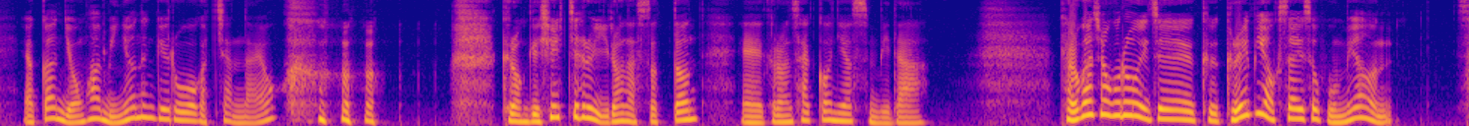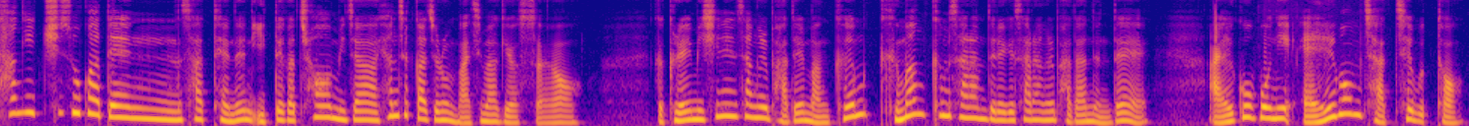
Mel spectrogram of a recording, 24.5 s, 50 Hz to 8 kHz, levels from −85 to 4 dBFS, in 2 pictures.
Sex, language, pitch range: female, Korean, 165-235 Hz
